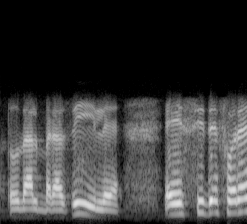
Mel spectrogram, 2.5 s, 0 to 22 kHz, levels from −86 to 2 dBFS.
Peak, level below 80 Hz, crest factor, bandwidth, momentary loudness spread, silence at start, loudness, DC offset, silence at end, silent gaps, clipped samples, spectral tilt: -2 dBFS; -86 dBFS; 16 dB; 3.9 kHz; 7 LU; 0.1 s; -17 LUFS; under 0.1%; 0 s; none; under 0.1%; -7 dB/octave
